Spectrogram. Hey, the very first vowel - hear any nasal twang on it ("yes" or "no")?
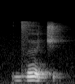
no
